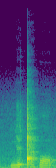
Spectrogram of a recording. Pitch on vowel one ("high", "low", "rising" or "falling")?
rising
